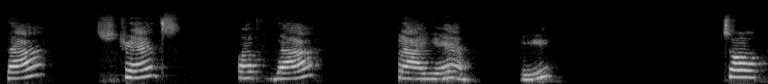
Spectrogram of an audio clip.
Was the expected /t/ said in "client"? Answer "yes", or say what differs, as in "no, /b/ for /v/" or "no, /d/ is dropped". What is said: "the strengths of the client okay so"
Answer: no, /t/ is dropped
